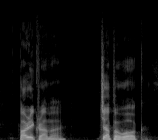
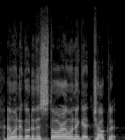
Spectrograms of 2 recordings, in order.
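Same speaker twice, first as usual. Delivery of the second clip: put-on whiny child; 9 semitones higher, faster than usual. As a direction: play the nagging kid begging for chocolate. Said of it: "tell a naughty child".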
